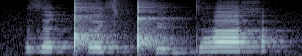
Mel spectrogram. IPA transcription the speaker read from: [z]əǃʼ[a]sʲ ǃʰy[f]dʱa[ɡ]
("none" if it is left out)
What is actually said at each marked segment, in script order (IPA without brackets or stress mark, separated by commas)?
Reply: z, ə, b, x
